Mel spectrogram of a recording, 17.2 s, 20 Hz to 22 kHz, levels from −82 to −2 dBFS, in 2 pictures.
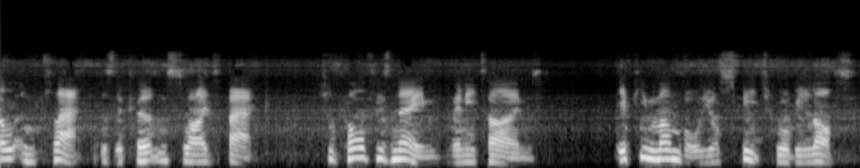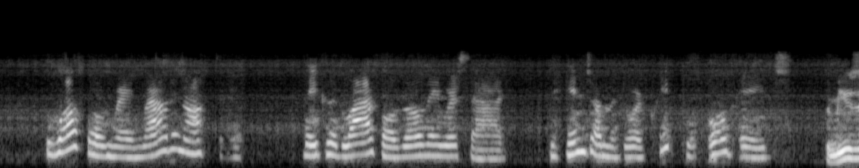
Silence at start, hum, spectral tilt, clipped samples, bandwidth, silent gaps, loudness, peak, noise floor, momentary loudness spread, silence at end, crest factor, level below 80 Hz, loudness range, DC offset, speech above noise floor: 0 s; none; -5.5 dB/octave; under 0.1%; 7 kHz; none; -19 LUFS; -2 dBFS; -56 dBFS; 12 LU; 0 s; 18 dB; -68 dBFS; 3 LU; under 0.1%; 37 dB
